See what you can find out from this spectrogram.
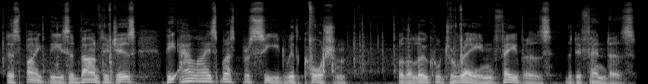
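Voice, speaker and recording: A man narrating military history in a measured, grave, formal documentary style for a game. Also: low voice, lively intonation, slight background noise. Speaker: narrator of war history briefings.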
